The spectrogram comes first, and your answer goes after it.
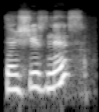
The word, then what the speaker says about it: consciousness: Consciousness. That one you have to pronounce the like a ch, consciousness, Conscious.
